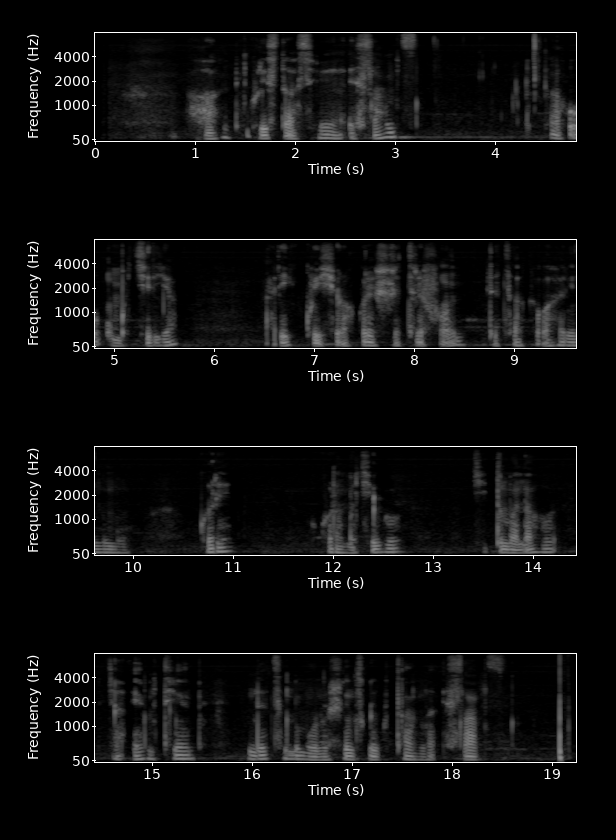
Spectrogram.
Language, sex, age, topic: Kinyarwanda, male, 18-24, finance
